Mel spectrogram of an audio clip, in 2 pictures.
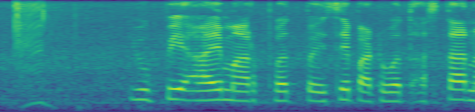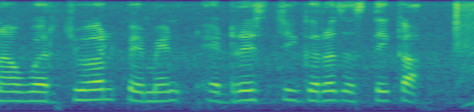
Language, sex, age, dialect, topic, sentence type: Marathi, female, 31-35, Standard Marathi, banking, question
